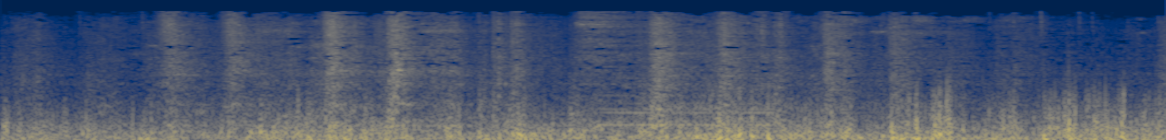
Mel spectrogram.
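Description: Passenger train coach running at speed, with a steady rumble and irregular clickety-clack of the wheels over rail joints, heard from the coach's open doorway.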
